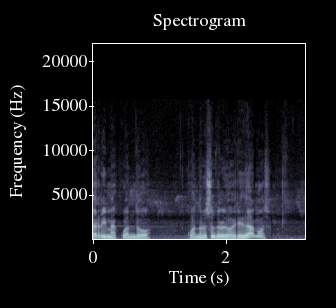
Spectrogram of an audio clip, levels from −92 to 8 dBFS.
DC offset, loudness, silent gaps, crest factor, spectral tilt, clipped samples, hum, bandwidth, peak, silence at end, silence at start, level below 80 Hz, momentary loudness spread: under 0.1%; -19 LUFS; none; 14 dB; -6 dB/octave; under 0.1%; none; 11 kHz; -6 dBFS; 0.55 s; 0 s; -50 dBFS; 12 LU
